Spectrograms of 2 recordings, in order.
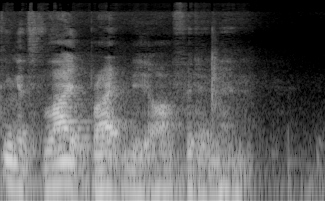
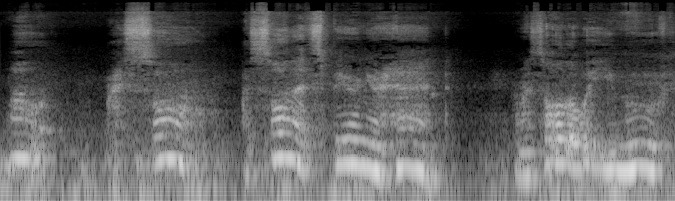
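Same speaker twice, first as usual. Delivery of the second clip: put-on higher, softly earnest young lad; awed boy; 6 semitones higher, 3 dB quieter than usual. Boy telling fisherman what drew him, awed. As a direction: tell it with hushed wonder. Boy explains his fascination.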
